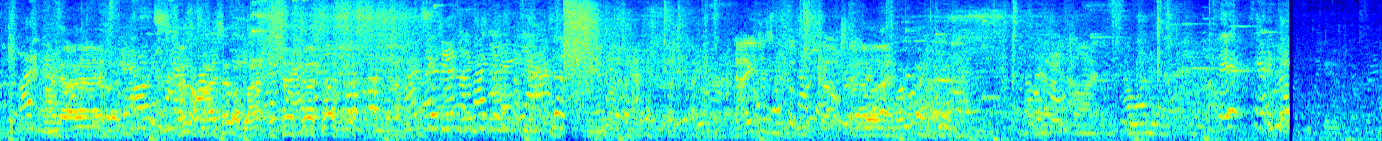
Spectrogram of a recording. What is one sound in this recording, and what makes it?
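A group of men and women chat and laugh close by, outdoors.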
